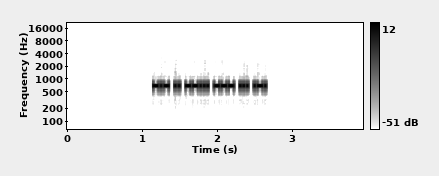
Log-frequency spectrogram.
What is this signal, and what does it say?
Morse code, heard as a keyed tone, about 51 wpm, 700 Hz. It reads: KI7OSR
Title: USA Call Signs - 6 Characters - 8x Character Spacing - 50wpm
